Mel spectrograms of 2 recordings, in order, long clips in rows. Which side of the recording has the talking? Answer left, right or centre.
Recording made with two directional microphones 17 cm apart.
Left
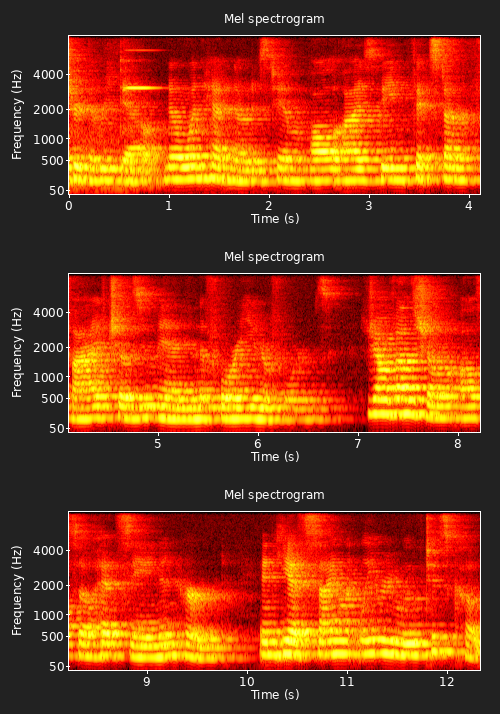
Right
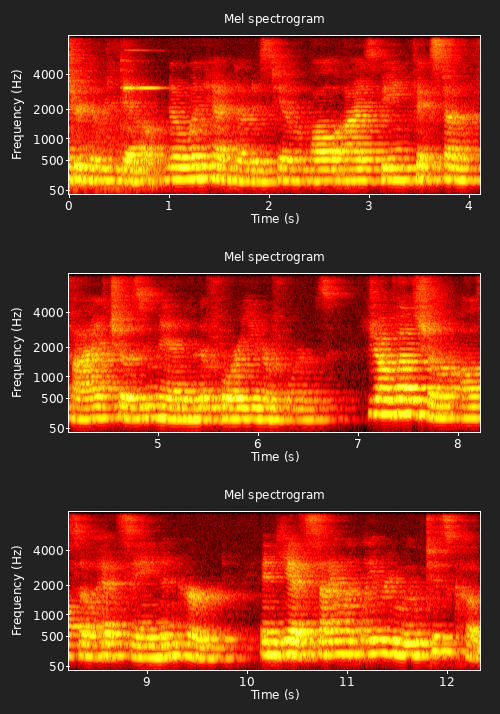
left.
